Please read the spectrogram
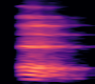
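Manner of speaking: "E" with rounded lips, O-shaped mouth; rounded French vowel. Shown as a demonstration. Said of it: "é uma boca de O fazendo o som E".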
